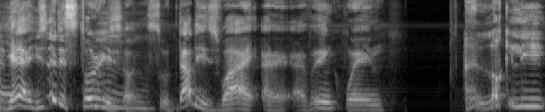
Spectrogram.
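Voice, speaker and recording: Speaking with a Nigerian accent at a fairly slow pace, a man with a high voice swings very widely in pitch. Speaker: stand-up comedian. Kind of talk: podcast interview answer. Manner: mixes Nigerian Pidgin with English.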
